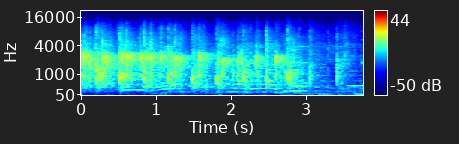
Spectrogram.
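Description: A crowd applauds steadily for several seconds, dense clapping mixed with cheering and overlapping voices, loud throughout without a clear fade.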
